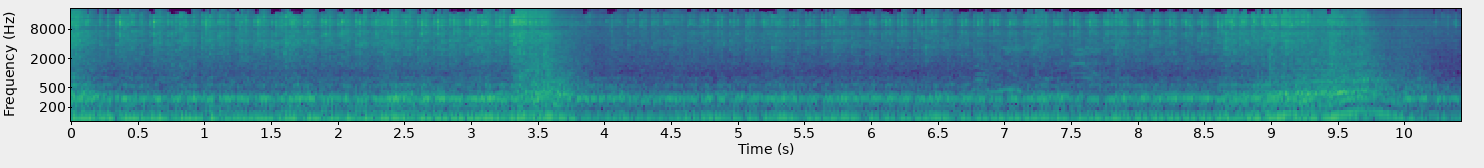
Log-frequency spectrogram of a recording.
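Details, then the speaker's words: 1982 Suzuki GS650 Katana four-cylinder, carburetors cleaned: loud idle lopes and stumbles unevenly with throttle blips; loads up, bogs with black smoke and dies after minutes, misses at cruise; fuel system suspected first; rough idle. "you can hear how it doesn't idle really well [Music] but it makes me smile because it's really loud but you can hear how it doesn't idle very well"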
